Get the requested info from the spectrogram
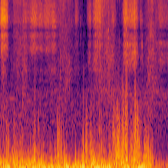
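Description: Wind buffeting the microphone: a loud, irregular low rumble that rises and falls in gusts.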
